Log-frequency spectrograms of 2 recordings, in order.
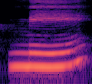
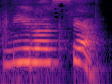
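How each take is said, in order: First: "Mirosea" broken into three separate syllables, mi-ro-sea. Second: Said in the usual way. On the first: Shown as a demonstration. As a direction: split "Mirosea" as mi, ro, sea, pausing between. („Mirosea” rostit pe silabe: mi-ro-sea) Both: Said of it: "Desparte în silabe cuvintele date".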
